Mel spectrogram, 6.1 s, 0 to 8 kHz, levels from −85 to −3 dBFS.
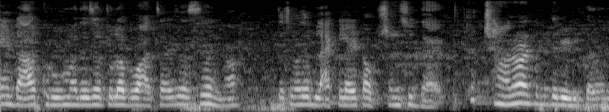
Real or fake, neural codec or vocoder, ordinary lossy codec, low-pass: real; none; none; none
